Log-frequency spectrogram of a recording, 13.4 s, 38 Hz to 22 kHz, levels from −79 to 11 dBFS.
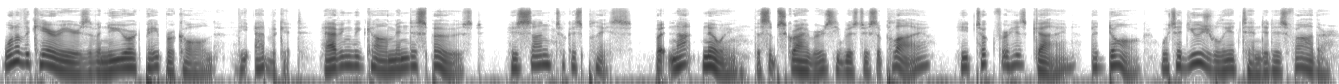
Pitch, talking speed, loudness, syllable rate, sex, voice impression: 120 Hz, 190 wpm, -21 LUFS, 5.5 syllables/s, male, masculine, very adult-like, slightly thick, slightly muffled, cool, sincere, calm, slightly kind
